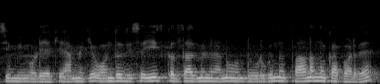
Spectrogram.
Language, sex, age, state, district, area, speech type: Kannada, male, 30-45, Karnataka, Bangalore Rural, rural, spontaneous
